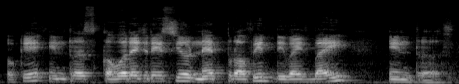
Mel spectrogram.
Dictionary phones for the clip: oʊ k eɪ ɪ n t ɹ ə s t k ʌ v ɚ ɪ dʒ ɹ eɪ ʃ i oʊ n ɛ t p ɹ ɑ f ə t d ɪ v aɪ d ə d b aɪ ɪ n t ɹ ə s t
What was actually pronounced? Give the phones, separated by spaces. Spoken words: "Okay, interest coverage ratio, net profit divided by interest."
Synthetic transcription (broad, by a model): oʊ k eɪ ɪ n t ɹ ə s t k ʌ v ɚ ɪ dʒ ɹ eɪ s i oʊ n ɛ t p ɹ ɑ f ə t d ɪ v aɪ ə d b aɪ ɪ n t ɹ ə s t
